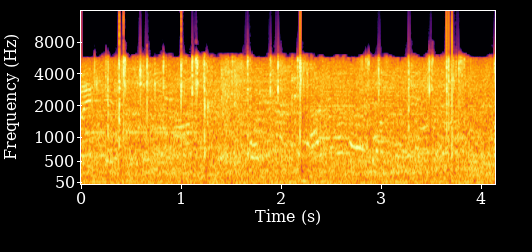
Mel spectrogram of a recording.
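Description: Steady loud rushing noise with scattered sharp clicks through it; the clicks fit a fingerboard's deck and wheels tapping and rolling on a cardboard sheet.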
